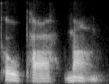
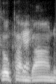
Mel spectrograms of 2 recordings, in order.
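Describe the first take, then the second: First: The island name is said the local Thai way. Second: The island name is said the Western way. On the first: The speaker calls it right. "people pronounce it that way because that's how it's written" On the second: The speaker calls it wrong. "the Westerners always uh, pronounce it Kopangan. ... Kopangan is wrong"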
